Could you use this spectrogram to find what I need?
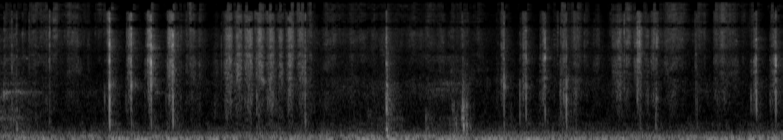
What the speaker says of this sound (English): snip off those corners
